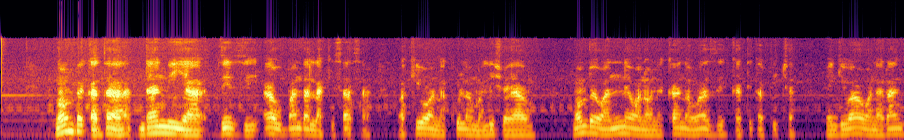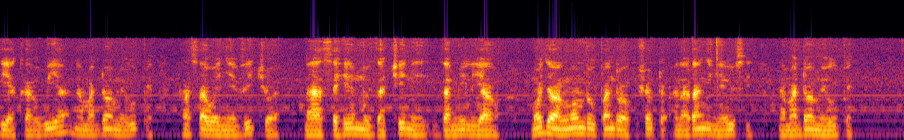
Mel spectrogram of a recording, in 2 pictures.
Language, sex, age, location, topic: Swahili, male, 18-24, Nairobi, agriculture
